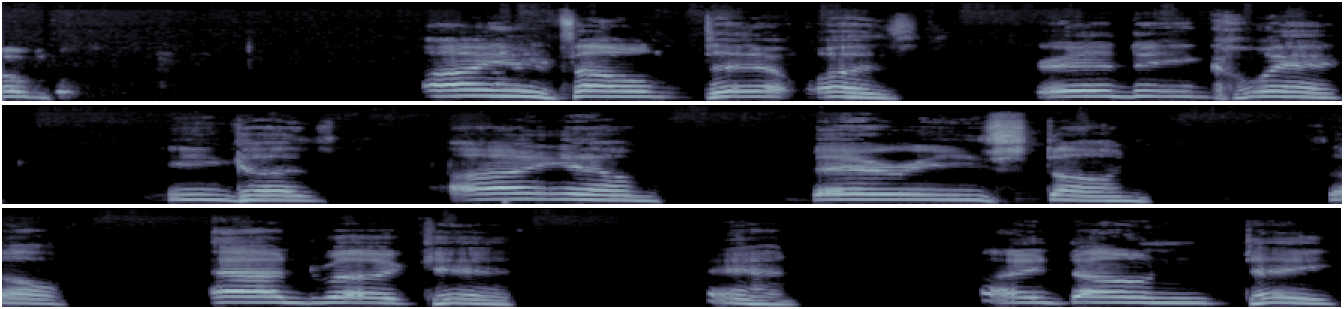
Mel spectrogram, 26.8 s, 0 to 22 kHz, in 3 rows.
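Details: 46-year-old man with Parkinson's disease diagnosed at 35, about 11 years ago, which he describes as the most aggressive form, with mobility struggles and a deep brain neurostimulator implant; real patient; hypokinetic dysarthria (Parkinsonian speech).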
